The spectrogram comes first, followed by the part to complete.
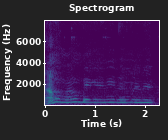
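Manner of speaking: high, soft mocking imitation; squeaky, timid put-on voice; mock hesitant reply. Mocking the guy's weak shrug of an answer, high and soft.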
